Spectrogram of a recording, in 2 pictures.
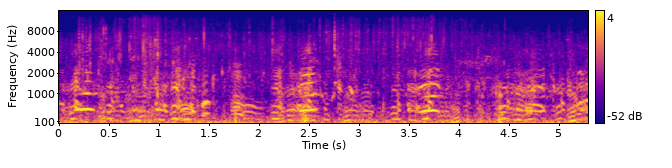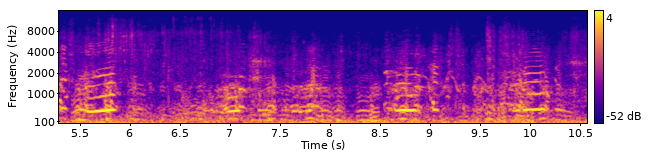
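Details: Winter flock of 42 trumpeter swans, 26 adults and 16 juveniles, at Gallup Park in Ann Arbor, Michigan, on January 8, captured with a GoPro. Short nasal honks repeat every one to two seconds above a constant murmur of the flock.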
